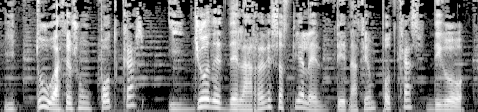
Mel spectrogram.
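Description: A man co-hosting a podcast in casual banter, jokey and quick at reading out lists. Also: a little high, animated, mellow, breathy edge, soft background music. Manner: jokey, rapid list-reading, bursts of laughter. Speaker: podcast co-host.

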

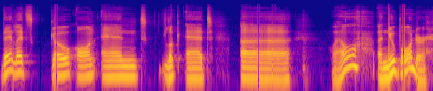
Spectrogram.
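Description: A young man hosting a podcast in a casual, upbeat chat, quick to laugh. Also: mid-range voice, animated, a little mellow, no echo, studio quality. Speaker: podcast host.

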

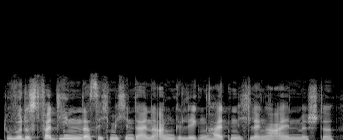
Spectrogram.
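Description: A woman's voice: mid-range voice, fast talker, darkish tone, no room sound, close to an everyday voice. Woman reading a greedy boastful madam in a storybook, pushy and sly, dry close sound. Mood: cold. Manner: boastful, coaxing. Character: scheming greedy female procuress, boastful and cruel. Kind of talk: audiobook reading.

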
